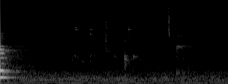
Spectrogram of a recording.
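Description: Mostly quiet, with a few faint small clicks and drips of water around a glass jar of painting water.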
